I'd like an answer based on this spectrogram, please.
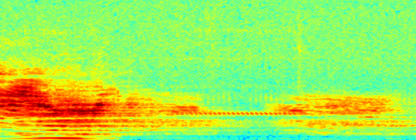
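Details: Red deer stag roaring during the autumn rut at night in a forest near Hourtin, France: a deep, throaty rutting roar echoing into the distance.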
